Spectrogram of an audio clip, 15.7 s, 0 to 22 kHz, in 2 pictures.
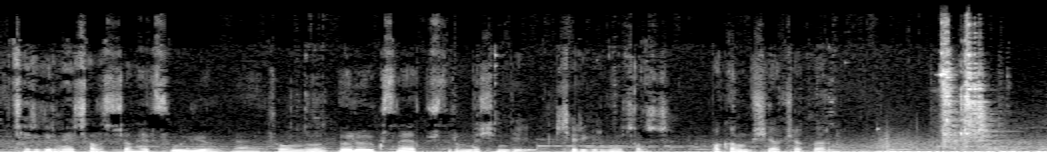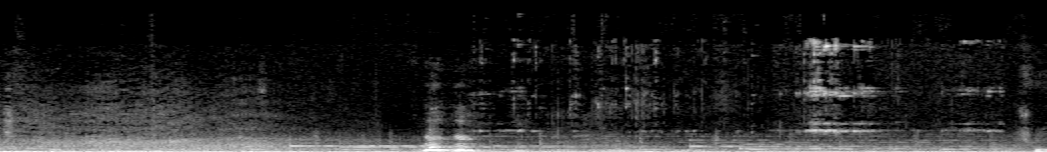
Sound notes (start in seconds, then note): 7.0 iron door opening sound; 11.0 barking sound and music; 11.6 suspense music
